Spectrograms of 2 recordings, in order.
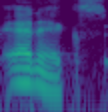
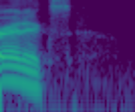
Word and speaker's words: Enix: What is it with Square Enix, or is it Square Enix? Square Enix.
